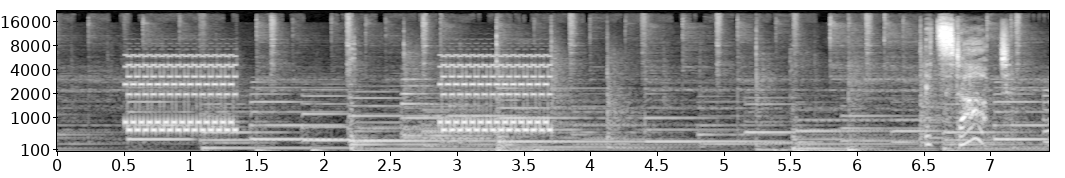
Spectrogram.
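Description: A telephone rings repeatedly in the AI: The Somnium Files video game, a steady electronic ring pattern under game music.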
